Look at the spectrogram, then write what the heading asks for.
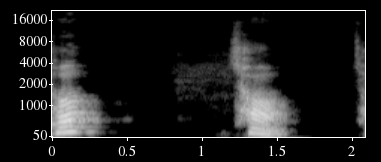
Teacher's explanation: यो छ छ छ भन्दा तपाईँको चाहिँ हत्केलामा सास आउनु पर्यो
